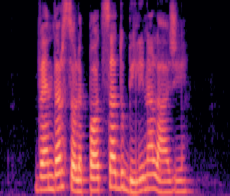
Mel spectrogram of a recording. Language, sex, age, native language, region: Slovenian, female, 18-29, Slovenian, Savinja region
